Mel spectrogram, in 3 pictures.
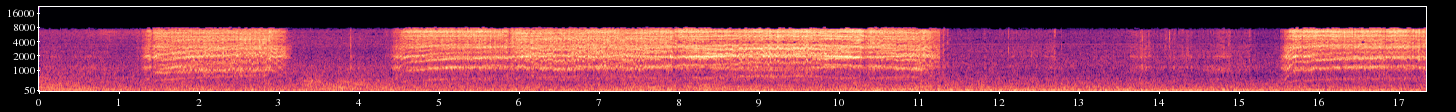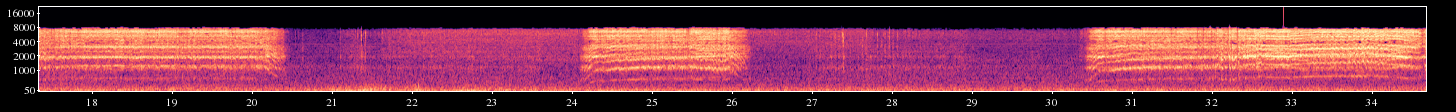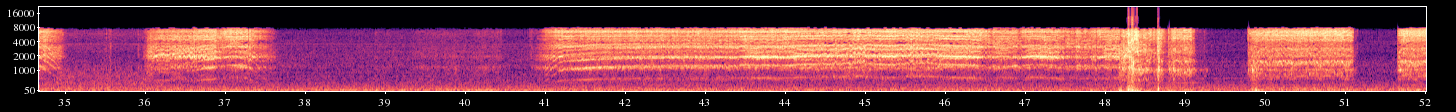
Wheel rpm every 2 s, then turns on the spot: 60, 70, 120, 160, 160, 90, 10, 40, 150, 160, 30, 20, 120, 20, 10, 110, 160, 60, 80, 10, 70, 160, 160, 160, 120, 130.
2-4 10-14 20-24 26-30 34-36 38-40 48-50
